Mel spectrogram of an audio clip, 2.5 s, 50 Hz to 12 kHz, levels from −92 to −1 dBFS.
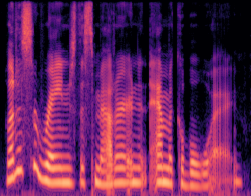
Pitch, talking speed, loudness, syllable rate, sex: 225 Hz, 215 wpm, -19 LUFS, 6.9 syllables/s, female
